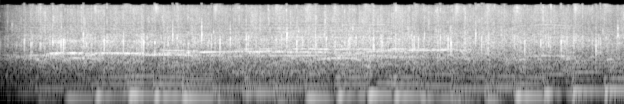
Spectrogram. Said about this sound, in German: Applaus.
